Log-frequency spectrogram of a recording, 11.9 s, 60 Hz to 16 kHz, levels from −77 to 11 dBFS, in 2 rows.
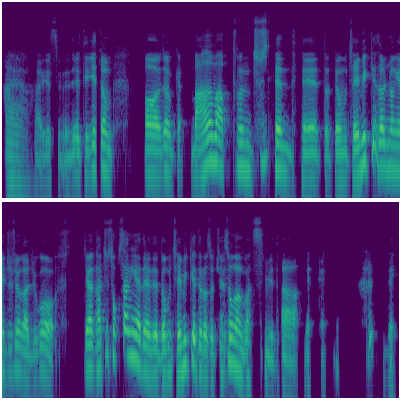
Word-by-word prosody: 아유 95 -4 -10
알겠습니다. 100 +1 -12
네. 110 -1 -3
되게 115 +5 -3
좀, 130 -3 0 0.5
어 120 -1 +5
좀 125 -2 -1
그러니까 - - -9
마음 145 +9 +4
아픈 145 -3 -1
주제인데 115 - -1
또 - - -9
너무 110 0 -1
재미있게 140 +11 +1
설명해 140 -3 +1
주셔 125 +2 -4
가지고 110 +2 0 0.4
제가 140 0 +5
같이 140 +10 -2
속상해야 200 -3 +3
되는데 125 -3 +3
너무 120 +2 0
재미있게 135 +7 +2
들어서 120 -5 0
죄송한 150 - +1
것 105 - -1
같습니다. 180 - -6
네. - - -9 1.1
네. - - -10
130 Hz, 350 characters per minute, -21 LUFS, 110-145 Hz, 1.1 s, 어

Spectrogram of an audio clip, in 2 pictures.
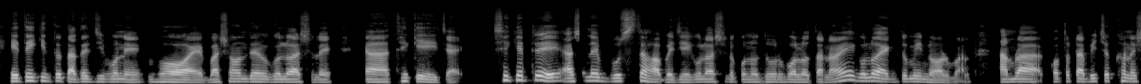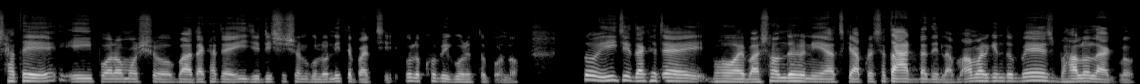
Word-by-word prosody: এতেই 165 +4 +3
কিন্তু 160 -1 -1
তাদের 135 +2 +3
জীবনে 130 -1 -2 0.3
ভয় 115 -3 +4
বা 115 - +3
সন্দেহগুলো 130 -2 -1
আসলে 115 0 -7 0.5
আ - - +6 0.3
থেকেই 140 -6 -1
যায়। - - -4 0.4
সেক্ষেত্রে 200 0 +2 0.3
আসলে 175 +4 -1 0.2
বুঝতে 150 +3 -1
হবে 115 0 +1
যে - - -5
এগুলো 125 +2 -4
আসলে 125 +2 -8
কোন 120 - -5
দুর্বলতা 120 -1 -3
নয়। 170 +9 +2
এগুলো 165 -3 0
একদমই 130 +2 -4
নরমাল। 105 -1 -4 0.4
আমরা 130 +2 +2 0.3
কতটা 140 +1 -1
বিচক্ষণের 145 -1 -3
সাথে 155 +1 +1 0.5
এই 140 0 0
পরামর্শ 130 -1 -1 0.3
বা 120 - +3
দেখা 120 +2 -2
যায় 120 -2 +1
এইযে 130 -1 -4
ডিসিশন 135 0 -6
গুলো 120 -1 -3
নিতে 145 - -2
পারছি 110 -1 -3
এগুলো 160 -1 -1
খুবই 145 -3 -2
গুরুত্বপূর্ণ। 120 - -6 0.7
তো 220 - +5 0.2
এইযে 195 0 0
দেখা 165 +2 +2
যায় 160 -2 +5 0.3
ভয় 135 -1 +3
বা 125 - +6
সন্দেহ 155 -1 +5
নিয়ে 130 -1 -1
আজকে 125 -1 -6
আপনার 130 +1 -6
সাথে 145 0 +5
আড্ডা 130 0 -1
দিলাম। 115 -3 -5
আমার 160 +3 +4
কিন্তু 160 -1 0
বেশ 180 -1 +4 0.2
ভালো 135 +2 +4
লাগলো। 110 -2 0
135 Hz, 155 wpm, -23 LUFS, 120-155 Hz, 0.7 s, আ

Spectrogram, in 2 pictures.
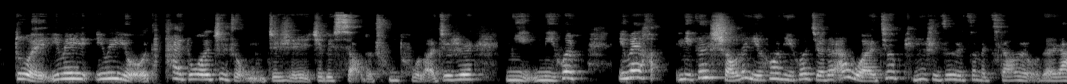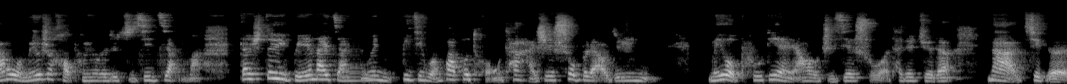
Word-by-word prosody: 对， 255 -2 +6
因 230 +3 0
为 265 -2 +7
因 245 +2 +1
为 275 0 +8
有 470 - +4 0.2
太 265 -3 0
多 235 -1 +5
这 235 +1 +1
种 215 - -5
就 175 0 0
是 150 -5 -2
这 175 - +2
个 170 0 -2
小 170 0 +5
的 - - -8
冲 185 - -5
突 - - -8
了， - - -2
就 210 - +2
是 230 +2 +6 0.3
你 195 -4 -2
你 190 -1 0
会 300 +12 +4 0.5
因 275 - +2
为 320 +2 +8
很 305 - -3 0.2
你 230 0 -1
更 310 +7 +3
熟 315 0 +7
了 300 - +1
以 240 -8 +2
后， 265 +6 0
你 225 -5 -1
会 240 +4 0
觉 215 -5 0
得， 220 - 0
啊， 310 - +2
我 165 - +3
就 305 - -2
平 245 -6 -6
时 225 -3 -3
就 225 +3 -2
是 210 - -2
这 215 +1 -8
么 185 - -6
交 180 +2 -5
流 180 -2 -5
的， - - -3
然 175 +1 +1
后 235 - +2
我 225 - +1
们 175 - -5
又 225 - +1
是 240 +1 -1
好 235 - -4
朋 165 - -10
友 170 0 -8
了， 165 - -5
就 170 +1 -7
直 170 - -4
接 190 - -2
讲 185 +3 -3
嘛。 - - -8 0.4
但 245 +1 0
是 245 0 +1
对 280 0 +3
于 - - 0
别 185 -1 -2
人 220 - +1
来 225 -1 +3
讲， 225 - -3
因 - - -7
为 205 - -4
你 180 -4 -6
毕 220 -2 -5
竟 200 0 -5
文 - - -3
化 225 - +1
不 230 +2 -2
同， 290 +7 -9
他 220 - -4
还 - - -7
是 195 -1 +1
受 230 +5 +3
不 205 -3 -5
了， 180 - -1
就 160 - -8
是 175 - -7
你 175 - -7 0.6
没 180 +2 -4
有 225 - +4
铺 195 -1 -9
垫， 200 -3 -2
然 - - -3
后 160 -2 -6
直 130 - -5
接 165 +5 -4
说。 160 - -3
他 - - -11
就 170 +1 -6
觉 160 -2 -6
得 160 +1 -2 0.3
那 - - +2
这 - - -2
个 - - -3
210 Hz, 300 characters per minute, -23 LUFS, 175-240 Hz, 0.6 s, 为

